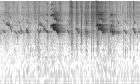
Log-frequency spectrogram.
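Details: Baby chicks, colored domestic chickens, keep up a steady run of high, thin peeps that slide downward, with a few louder, sharper chirps from several birds overlapping near the middle.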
